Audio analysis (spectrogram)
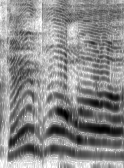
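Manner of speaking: drawn-out triumphant Game Brewer!; loud mock announcement. Shown as a demonstration. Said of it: "I almost said brewer".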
